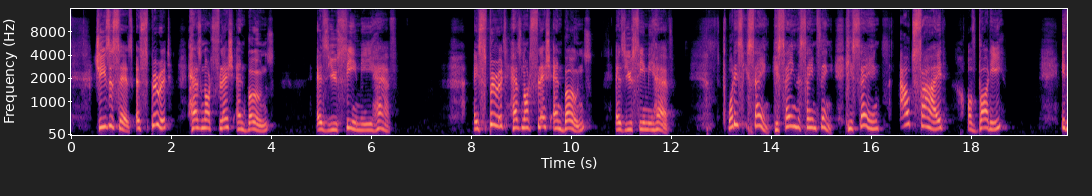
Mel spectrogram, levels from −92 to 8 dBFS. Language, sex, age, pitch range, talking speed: English, male, 50-69, 195-255 Hz, 125 wpm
